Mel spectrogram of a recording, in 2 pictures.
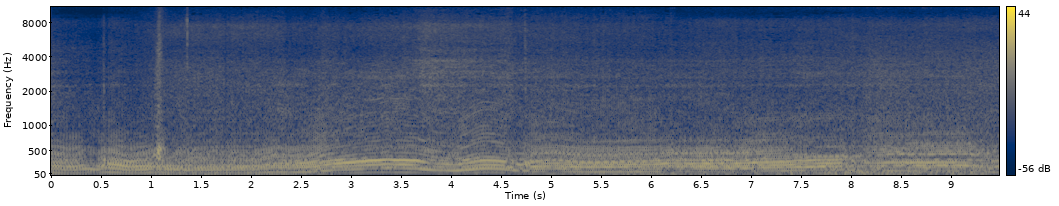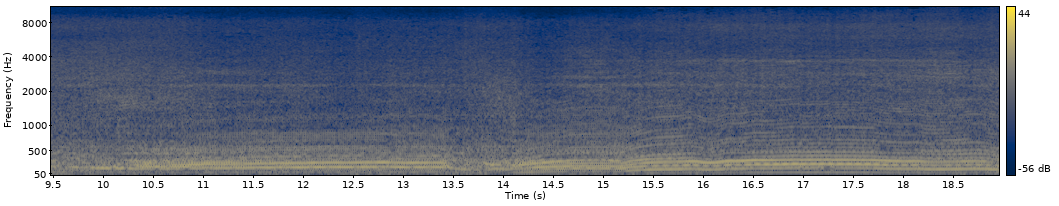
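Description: Snowbike engine, a dirt bike engine driving a snow track, running hard under throttle. The revs fall and climb again several times, hold steady for a few seconds midway, then drop and rise once more.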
